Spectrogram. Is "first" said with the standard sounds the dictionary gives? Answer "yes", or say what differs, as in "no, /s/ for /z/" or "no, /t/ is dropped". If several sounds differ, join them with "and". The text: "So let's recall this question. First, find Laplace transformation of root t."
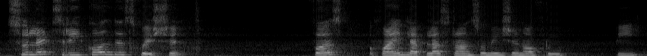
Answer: yes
